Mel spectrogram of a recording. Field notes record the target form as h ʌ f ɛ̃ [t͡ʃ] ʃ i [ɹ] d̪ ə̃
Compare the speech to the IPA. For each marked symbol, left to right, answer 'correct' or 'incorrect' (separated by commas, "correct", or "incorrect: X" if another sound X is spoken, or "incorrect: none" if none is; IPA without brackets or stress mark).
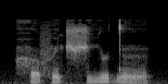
correct, correct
